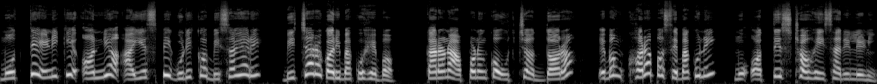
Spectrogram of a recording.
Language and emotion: Odia, angry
